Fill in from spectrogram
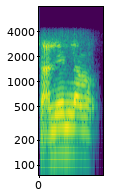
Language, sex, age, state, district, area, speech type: Marathi, male, 18-30, Maharashtra, Buldhana, rural, conversation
